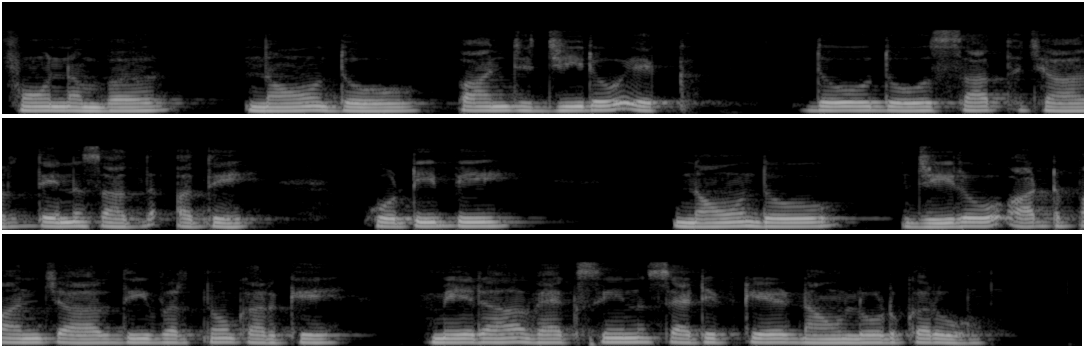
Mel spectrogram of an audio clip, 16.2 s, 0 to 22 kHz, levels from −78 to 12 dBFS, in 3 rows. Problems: none marked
